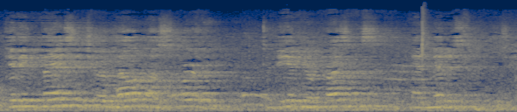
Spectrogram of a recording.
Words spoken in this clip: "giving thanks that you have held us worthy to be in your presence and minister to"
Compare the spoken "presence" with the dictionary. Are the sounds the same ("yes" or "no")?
yes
